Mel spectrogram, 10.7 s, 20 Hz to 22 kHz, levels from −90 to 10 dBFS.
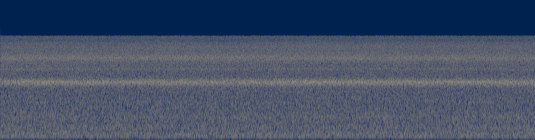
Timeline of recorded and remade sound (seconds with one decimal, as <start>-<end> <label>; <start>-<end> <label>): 0.0-1.8 recorded; 1.8-3.0 remade; 3.0-3.7 recorded; 3.7-7.5 remade; 7.5-8.4 recorded; 8.4-9.1 remade; 9.1-10.7 recorded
